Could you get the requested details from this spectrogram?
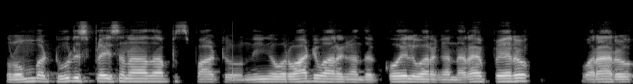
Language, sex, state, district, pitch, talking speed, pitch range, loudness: Tamil, male, Karnataka, Chamarajanagar, 130 Hz, 105 wpm, 120-140 Hz, -16 LUFS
